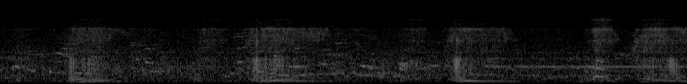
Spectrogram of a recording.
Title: snoring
